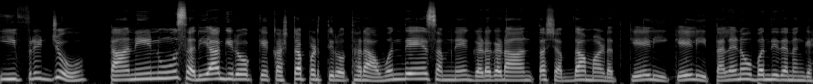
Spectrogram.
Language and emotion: Kannada, sad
